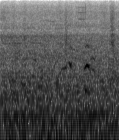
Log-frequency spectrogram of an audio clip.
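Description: Steady background noise of a large outdoor crowd of standing children, with two short high yelps about a second and a half in, the second the louder.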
